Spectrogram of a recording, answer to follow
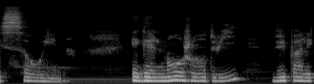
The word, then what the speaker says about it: Samhain: païenne nous emmène vers Samaine prononcé soin également aujourd'hui vu par les chrétiens la fête de la Toussin.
